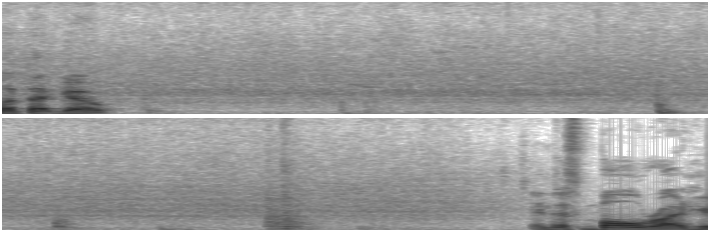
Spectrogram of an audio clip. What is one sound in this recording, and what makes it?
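Hot oil sizzles steadily in a pan.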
